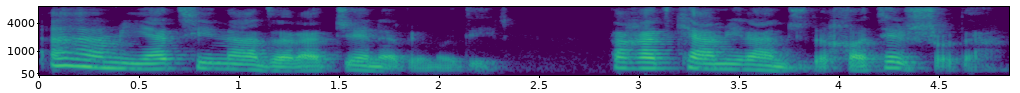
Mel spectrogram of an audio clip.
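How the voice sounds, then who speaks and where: A woman's voice: lowish voice, huge pitch swings, vocal fry, pitched above the performer's own voice, full character voice. A woman voicing a deferential female office secretary, polite and a little hurt.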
